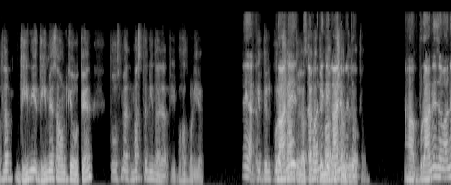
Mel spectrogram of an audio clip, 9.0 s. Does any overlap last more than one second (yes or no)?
yes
